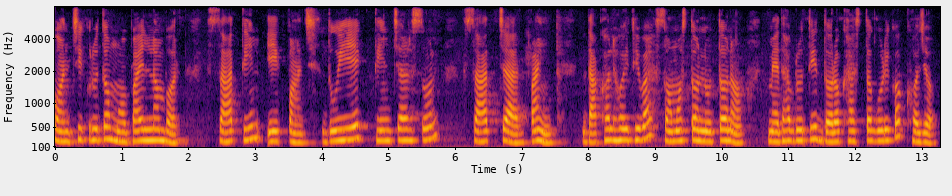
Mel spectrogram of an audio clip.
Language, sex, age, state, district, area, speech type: Odia, female, 18-30, Odisha, Boudh, rural, read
